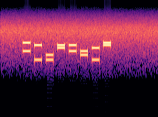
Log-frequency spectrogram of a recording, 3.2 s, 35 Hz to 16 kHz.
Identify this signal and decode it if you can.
Multi-frequency trunk signalling (R1, as on North American trunks), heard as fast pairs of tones, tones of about 150 ms. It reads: KP 710934 ST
